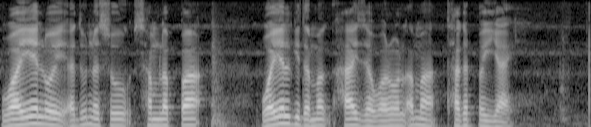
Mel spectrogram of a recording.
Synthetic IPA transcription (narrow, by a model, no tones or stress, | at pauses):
wajelojɐ̰dunɐsusɐmlɐpːɐ | wajelɡidɐmɐk̚hajzɐwaɾolʔɐ̰mɐtʰaɡɐt̚pɐjaj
